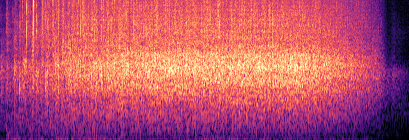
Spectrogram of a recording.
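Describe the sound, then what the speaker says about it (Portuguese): A church congregation applauds together in a dense, steady wash of clapping that swells quickly, holds strong for several seconds, then fades out near the end. "Vamos aplaudir a Jesus."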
